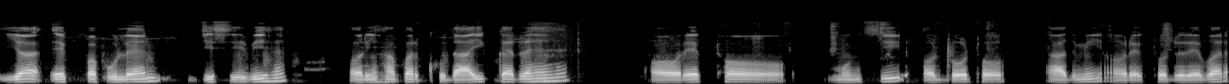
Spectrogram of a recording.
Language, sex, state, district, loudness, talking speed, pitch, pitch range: Hindi, male, Bihar, Lakhisarai, -17 LUFS, 120 wpm, 120 Hz, 110-145 Hz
